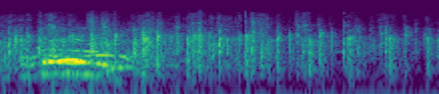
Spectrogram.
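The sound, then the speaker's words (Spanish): An audience bursts into applause asking the speaker to talk about the discovery and conquest of America, many hands clapping in a dense, steady patter that fades slightly over a few seconds, with a brief high vocal whoop rising above it near the start. “Vamos con un aplauso a pedirle que nos hable del descubrimiento y la conquista de América.”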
